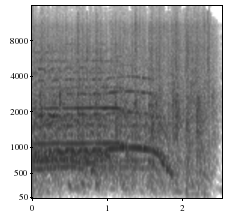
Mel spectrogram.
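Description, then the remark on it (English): An audience claps and cheers for Joe Swash and Stacey Solomon, a dense wash of applause with a held, whoop-like tone riding over it that drops away near the end as the clapping fades. “So please raise your glasses, don't spill anything, put your hands together.”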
